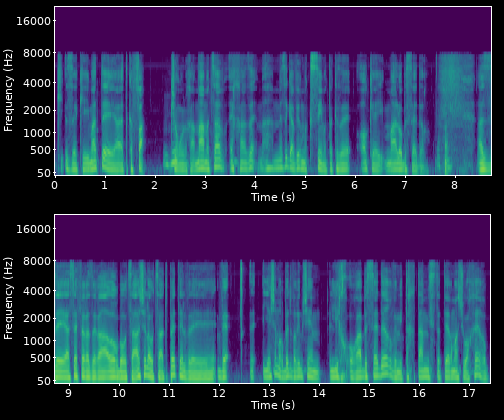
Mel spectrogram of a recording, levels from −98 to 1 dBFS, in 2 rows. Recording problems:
high frequencies cut off; noticeable; nothing above 8 kHz

